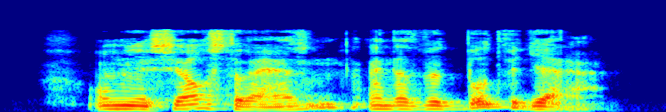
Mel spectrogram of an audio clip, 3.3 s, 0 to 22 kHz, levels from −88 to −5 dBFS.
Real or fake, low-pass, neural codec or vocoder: fake; 7.2 kHz; codec, 16 kHz, 16 kbps, FreqCodec, smaller model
